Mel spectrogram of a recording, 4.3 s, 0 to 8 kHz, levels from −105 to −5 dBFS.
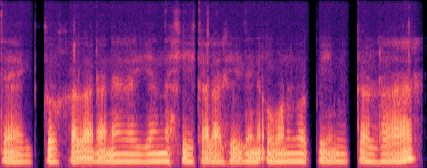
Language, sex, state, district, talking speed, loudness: Chakma, male, Tripura, Unakoti, 140 wpm, -19 LUFS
